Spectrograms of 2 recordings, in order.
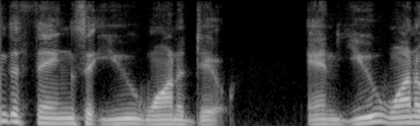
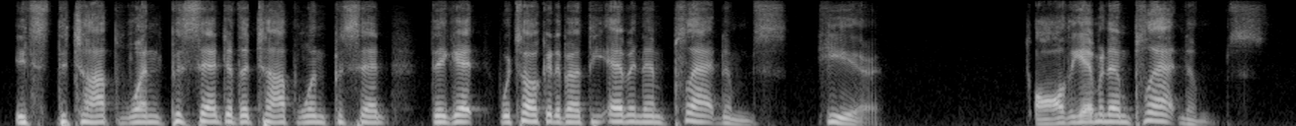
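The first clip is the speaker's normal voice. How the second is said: indignant, angry, ranting speechmaking delivery; 4 semitones higher than usual. Imitating a politician giving an angry speech: Bernie Sanders impression. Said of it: "he's like".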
